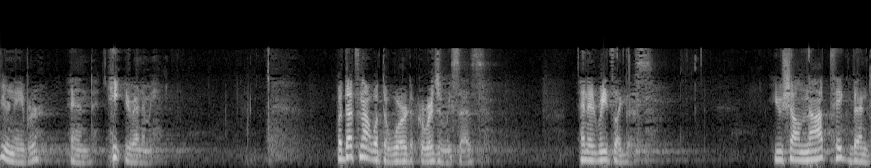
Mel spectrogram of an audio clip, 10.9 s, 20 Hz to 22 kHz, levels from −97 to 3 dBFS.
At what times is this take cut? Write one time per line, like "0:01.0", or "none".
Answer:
0:07.0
